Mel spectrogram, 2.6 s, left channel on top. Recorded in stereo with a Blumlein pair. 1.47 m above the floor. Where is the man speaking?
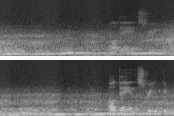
55° right, 1.5 m.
